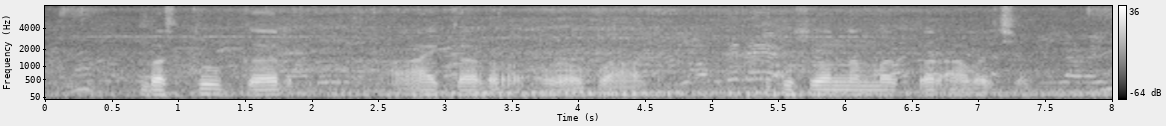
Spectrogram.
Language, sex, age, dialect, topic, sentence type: Maithili, male, 46-50, Angika, banking, statement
